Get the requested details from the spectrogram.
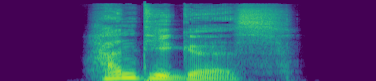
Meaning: strong/mixed nominative/accusative neuter singular of hantig
- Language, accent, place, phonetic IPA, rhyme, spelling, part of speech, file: German, Germany, Berlin, [ˈhantɪɡəs], -antɪɡəs, hantiges, adjective, De-hantiges.ogg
